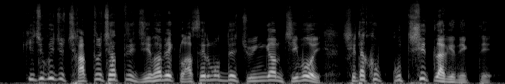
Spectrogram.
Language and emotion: Bengali, disgusted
